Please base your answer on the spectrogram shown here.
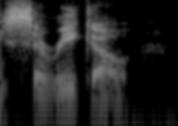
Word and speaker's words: Sirico: Sorry, I think I'm mispronouncing it. It's Sirico, right?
